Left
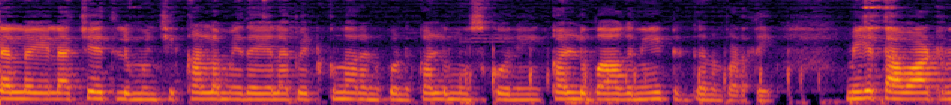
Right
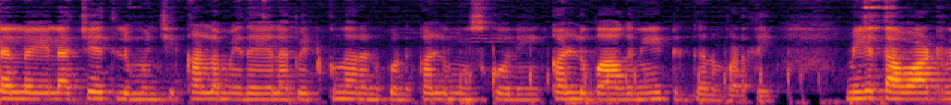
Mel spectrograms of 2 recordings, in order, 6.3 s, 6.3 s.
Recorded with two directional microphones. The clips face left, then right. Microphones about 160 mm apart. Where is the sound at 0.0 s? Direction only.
25° right (ahead or behind).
